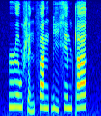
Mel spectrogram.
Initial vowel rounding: unrounded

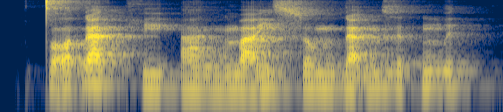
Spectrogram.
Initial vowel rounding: rounded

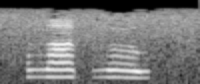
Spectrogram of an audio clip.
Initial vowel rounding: unrounded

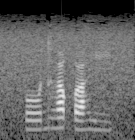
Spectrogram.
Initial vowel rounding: rounded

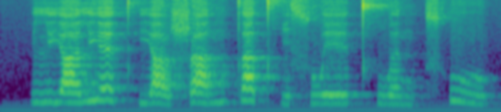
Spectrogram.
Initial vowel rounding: unrounded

